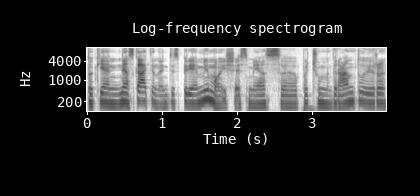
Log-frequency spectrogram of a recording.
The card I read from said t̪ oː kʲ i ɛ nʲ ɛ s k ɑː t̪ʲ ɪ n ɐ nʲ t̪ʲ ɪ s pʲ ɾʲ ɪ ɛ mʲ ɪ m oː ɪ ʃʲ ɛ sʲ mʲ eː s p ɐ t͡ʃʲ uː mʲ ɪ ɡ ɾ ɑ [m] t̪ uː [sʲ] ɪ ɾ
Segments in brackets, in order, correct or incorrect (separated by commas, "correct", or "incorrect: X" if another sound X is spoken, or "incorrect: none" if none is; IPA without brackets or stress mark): incorrect: n, incorrect: none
